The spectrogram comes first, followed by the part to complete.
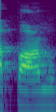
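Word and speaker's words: palm: इन सभी का पाम, काम, काम में ये क्या है, हमारे साइलेंट है एल। आप सोच रहे होंगे सर एल क्यों नहीं बनाया, क्योंकि एल की साउंड ही नहीं आ रही।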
